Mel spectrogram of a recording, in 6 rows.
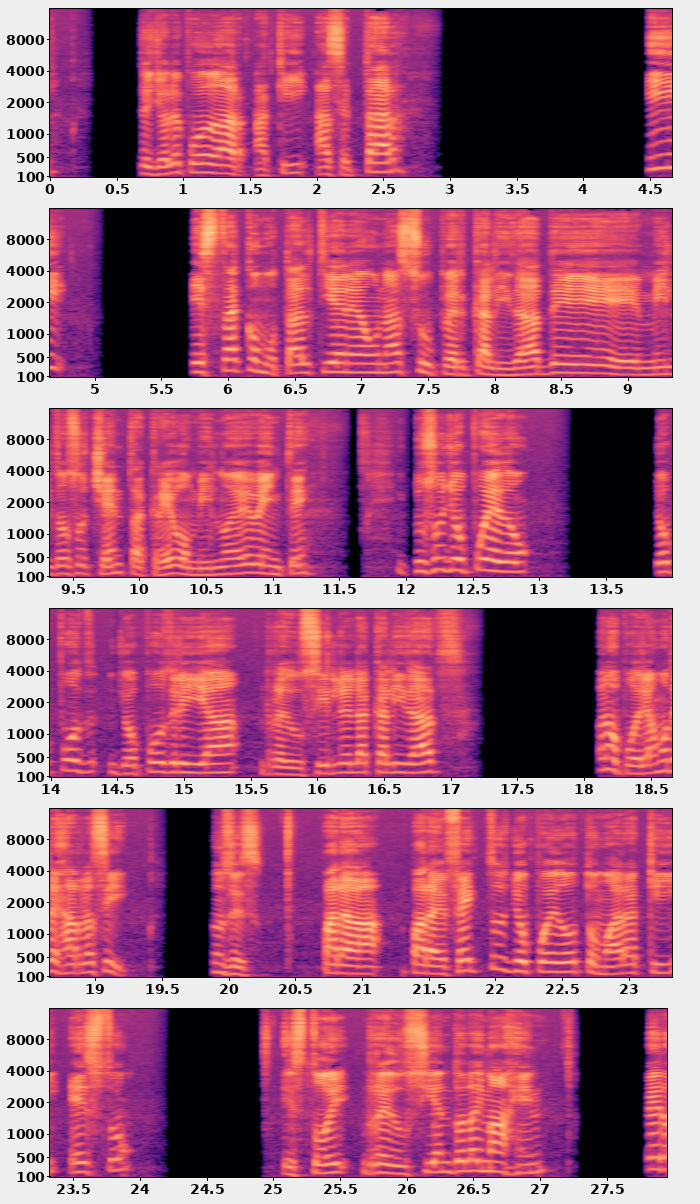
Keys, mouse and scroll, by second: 1.4 click, 22.2-26.8 drag, 27.5-27.9 drag.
